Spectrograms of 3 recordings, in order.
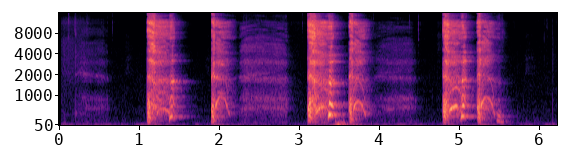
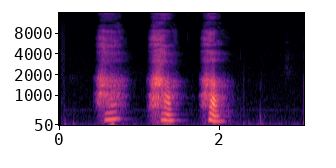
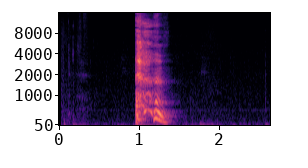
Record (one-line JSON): {"three_cough_length": "6.2 s", "three_cough_amplitude": 10992, "three_cough_signal_mean_std_ratio": 0.38, "exhalation_length": "3.1 s", "exhalation_amplitude": 4341, "exhalation_signal_mean_std_ratio": 0.39, "cough_length": "2.6 s", "cough_amplitude": 6892, "cough_signal_mean_std_ratio": 0.28, "survey_phase": "beta (2021-08-13 to 2022-03-07)", "age": "45-64", "gender": "Female", "wearing_mask": "No", "symptom_none": true, "symptom_onset": "7 days", "smoker_status": "Never smoked", "respiratory_condition_asthma": false, "respiratory_condition_other": false, "recruitment_source": "REACT", "submission_delay": "2 days", "covid_test_result": "Negative", "covid_test_method": "RT-qPCR"}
